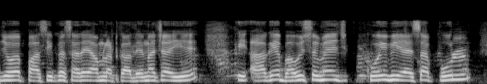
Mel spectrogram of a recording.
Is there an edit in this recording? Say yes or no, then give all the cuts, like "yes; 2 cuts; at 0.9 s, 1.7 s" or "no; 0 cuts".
no; 0 cuts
